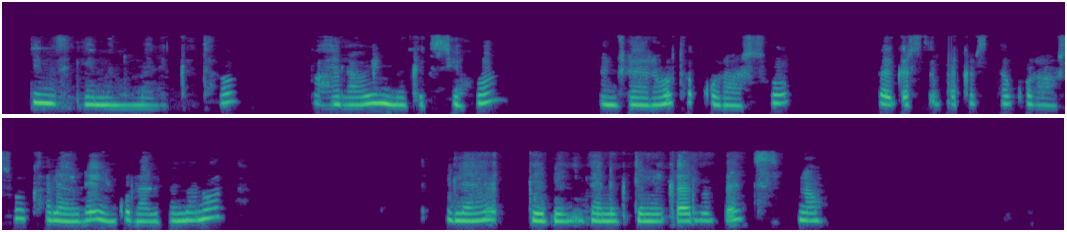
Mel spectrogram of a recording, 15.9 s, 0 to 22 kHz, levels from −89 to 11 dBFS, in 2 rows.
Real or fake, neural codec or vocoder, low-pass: real; none; 7.2 kHz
